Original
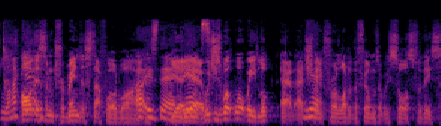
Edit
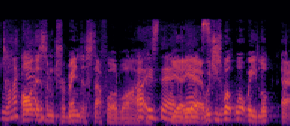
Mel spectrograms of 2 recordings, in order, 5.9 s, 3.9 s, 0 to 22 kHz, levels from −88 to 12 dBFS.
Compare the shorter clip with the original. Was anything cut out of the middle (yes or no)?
no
